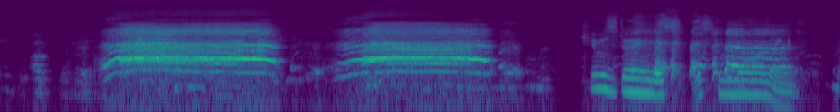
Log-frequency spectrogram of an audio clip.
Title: My sister is CRYING because of an ear infection!!!!!!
